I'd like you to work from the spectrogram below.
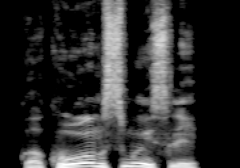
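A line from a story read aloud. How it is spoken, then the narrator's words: Indignant exclamation. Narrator (Russian): воскликнул возмущенный Эгиет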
